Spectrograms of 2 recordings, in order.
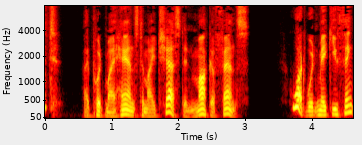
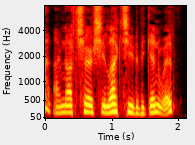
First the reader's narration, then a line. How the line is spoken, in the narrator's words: the princess giggled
